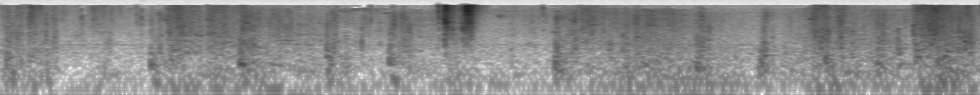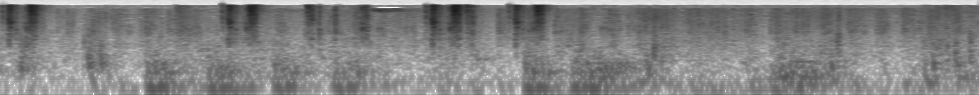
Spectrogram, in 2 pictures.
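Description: Wooden walls click and thud as they are built in a video game.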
